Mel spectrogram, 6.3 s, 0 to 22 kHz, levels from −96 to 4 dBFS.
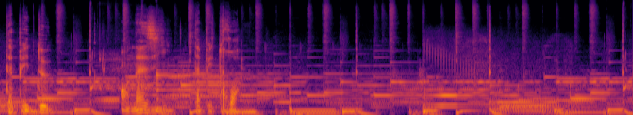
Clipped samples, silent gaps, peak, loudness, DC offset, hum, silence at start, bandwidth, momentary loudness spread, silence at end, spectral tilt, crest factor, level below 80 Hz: under 0.1%; none; -8 dBFS; -30 LUFS; under 0.1%; none; 0 s; over 20 kHz; 9 LU; 0 s; -5 dB/octave; 22 dB; -46 dBFS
